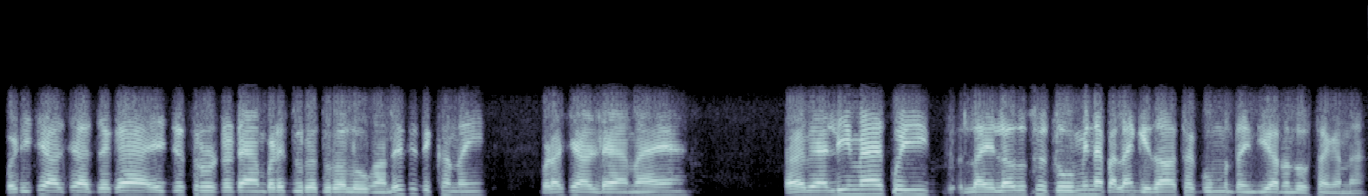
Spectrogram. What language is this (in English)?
Dogri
